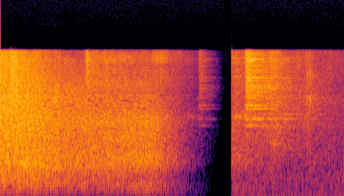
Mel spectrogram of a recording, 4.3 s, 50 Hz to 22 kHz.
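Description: AK-47 rifle fire into a bullet-resistant window, echoing in a concrete-block room. It sounds loud and continuous for about two seconds, then fades. After a brief gap, a second shorter blast comes about three seconds in and dies away. The glass is not penetrated.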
